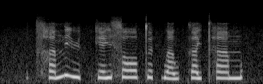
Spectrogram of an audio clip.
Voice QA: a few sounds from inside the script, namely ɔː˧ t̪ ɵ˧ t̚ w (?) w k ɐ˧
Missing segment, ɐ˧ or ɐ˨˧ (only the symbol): ɐ˨˧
